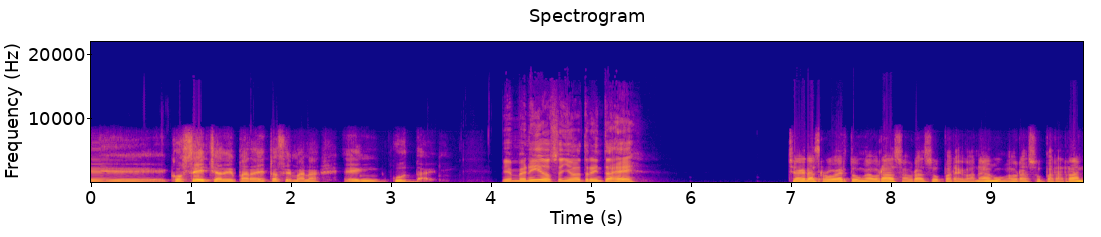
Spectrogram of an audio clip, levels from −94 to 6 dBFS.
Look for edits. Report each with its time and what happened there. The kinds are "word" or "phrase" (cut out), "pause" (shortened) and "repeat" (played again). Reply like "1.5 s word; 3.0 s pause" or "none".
1.4 s word; 8.1 s word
